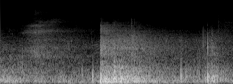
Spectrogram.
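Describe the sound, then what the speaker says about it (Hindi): Diwali firecrackers burst around a neighbourhood, one sharp loud bang followed by a few smaller pops against a steady background crackle of distant fireworks. "यहाँ पे भी सब बम वगैरह फूट रहे हैं"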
